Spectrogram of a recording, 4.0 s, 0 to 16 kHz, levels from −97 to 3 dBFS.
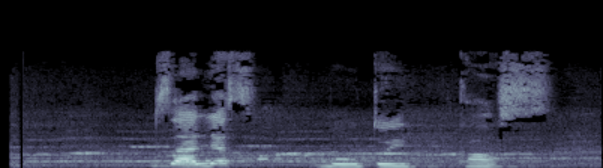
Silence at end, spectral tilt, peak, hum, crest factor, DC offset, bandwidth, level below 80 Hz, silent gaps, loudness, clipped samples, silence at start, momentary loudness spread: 0 s; -2.5 dB/octave; -8 dBFS; none; 20 dB; under 0.1%; 11.5 kHz; -86 dBFS; none; -27 LUFS; under 0.1%; 0.1 s; 20 LU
